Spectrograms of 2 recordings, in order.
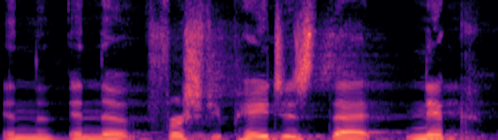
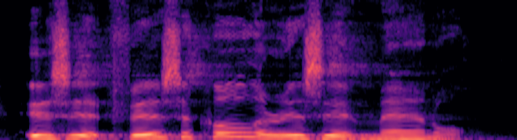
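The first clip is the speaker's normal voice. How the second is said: put-on Southern American accent; 4 semitones higher than usual. Retelling what a woman asked the trembling kids against the wall; her Southern accent. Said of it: "she would say in her Southern accent".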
